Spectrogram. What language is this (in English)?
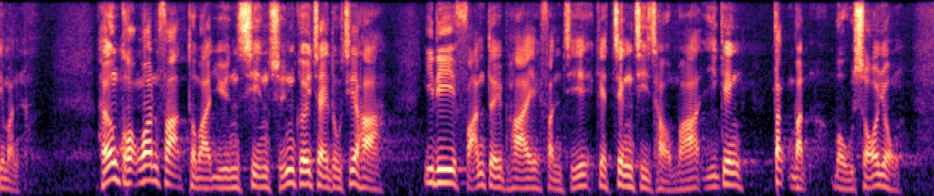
Cantonese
